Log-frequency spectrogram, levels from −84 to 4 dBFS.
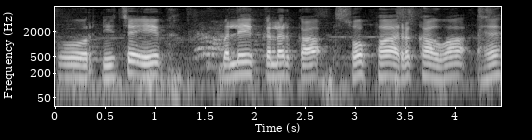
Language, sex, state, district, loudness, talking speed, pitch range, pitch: Hindi, male, Rajasthan, Bikaner, -15 LUFS, 135 wpm, 155-175 Hz, 165 Hz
